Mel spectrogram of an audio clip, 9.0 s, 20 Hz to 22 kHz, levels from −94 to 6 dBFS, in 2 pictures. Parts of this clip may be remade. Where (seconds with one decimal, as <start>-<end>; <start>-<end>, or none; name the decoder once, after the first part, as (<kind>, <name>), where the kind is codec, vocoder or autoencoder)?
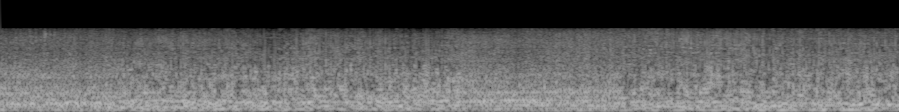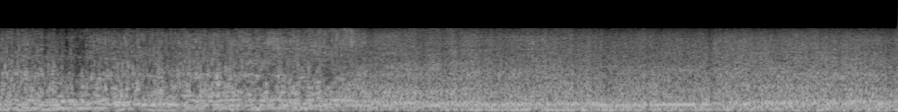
0.6-2.3 (vocoder, BigVGAN v2); 3.1-6.2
